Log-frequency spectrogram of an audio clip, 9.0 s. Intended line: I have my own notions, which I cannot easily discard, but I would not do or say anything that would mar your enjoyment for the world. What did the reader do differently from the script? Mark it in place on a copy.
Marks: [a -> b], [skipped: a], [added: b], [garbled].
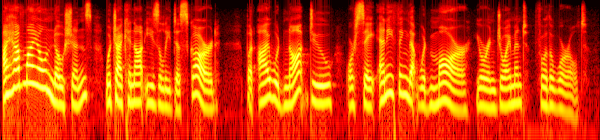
I have my own notions, which I cannot easily discard, but I would not do or say anything that would mar your enjoyment for the world.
